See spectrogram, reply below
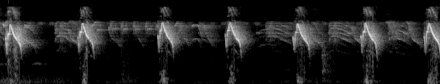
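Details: Young bar-winged prinia giving lure calls that draw other prinias near. Bright chirps slide downward and repeat steadily, about one and a half per second. Softer twittering fills the gaps, over a constant high whine.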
